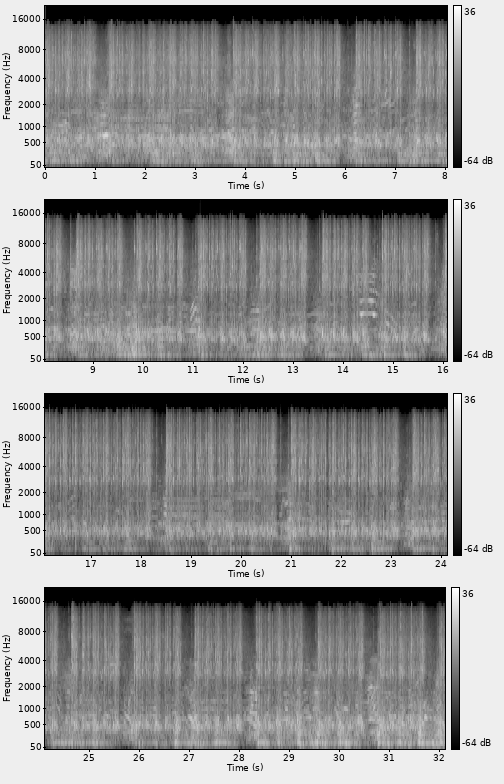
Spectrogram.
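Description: Massed chácaras, the large Gomeran castanets, clattering without a break, with hand drums beating and a crowd's voices around. The clatter stops for a moment about every two and a half seconds, marking the dance's phrases.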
